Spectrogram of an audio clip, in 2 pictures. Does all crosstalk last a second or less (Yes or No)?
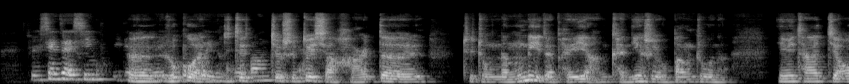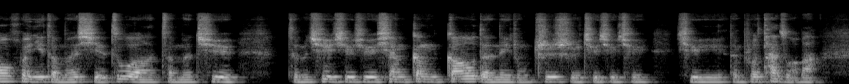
No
